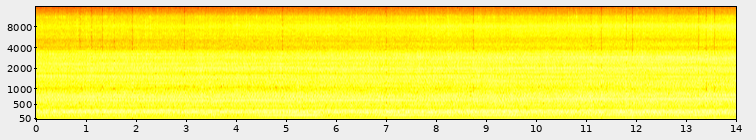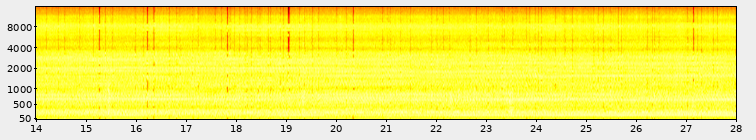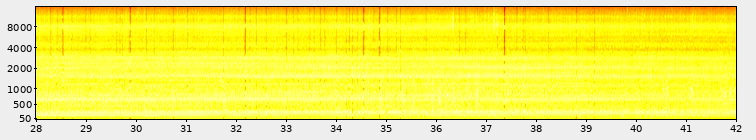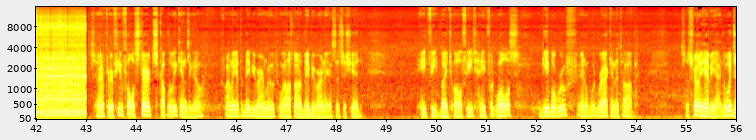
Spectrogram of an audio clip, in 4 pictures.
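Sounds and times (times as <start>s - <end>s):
diesel tractor engine running: 0.0s - 43.1s.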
